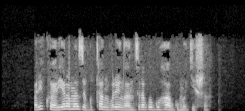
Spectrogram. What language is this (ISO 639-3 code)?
kin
